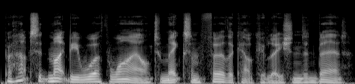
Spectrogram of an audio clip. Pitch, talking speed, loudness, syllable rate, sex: 105 Hz, 220 wpm, -20 LUFS, 5.6 syllables/s, male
